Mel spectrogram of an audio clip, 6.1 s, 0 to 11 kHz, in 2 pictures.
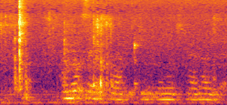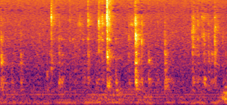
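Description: Faint scattered clicks and taps of a 1:18 scale diecast model car being handled and turned over by hand.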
